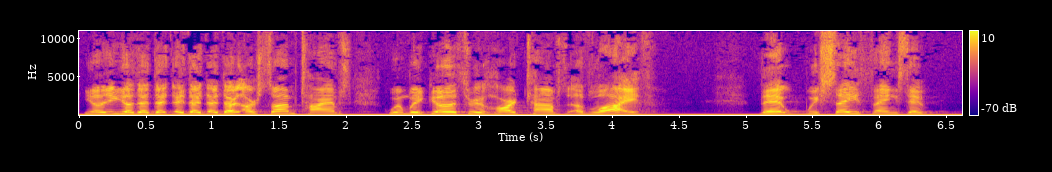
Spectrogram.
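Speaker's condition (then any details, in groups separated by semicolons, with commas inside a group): Stuttering; repeated sounds, repeated words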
